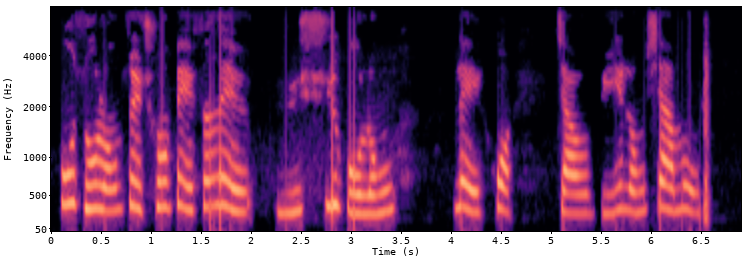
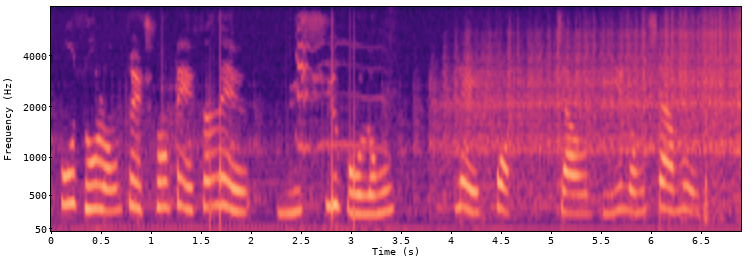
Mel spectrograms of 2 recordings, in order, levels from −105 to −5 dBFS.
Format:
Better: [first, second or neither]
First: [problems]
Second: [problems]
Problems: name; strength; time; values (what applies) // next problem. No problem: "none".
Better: first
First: none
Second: background sound (Coin (dropping) + Meow); 11 dB below the speech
